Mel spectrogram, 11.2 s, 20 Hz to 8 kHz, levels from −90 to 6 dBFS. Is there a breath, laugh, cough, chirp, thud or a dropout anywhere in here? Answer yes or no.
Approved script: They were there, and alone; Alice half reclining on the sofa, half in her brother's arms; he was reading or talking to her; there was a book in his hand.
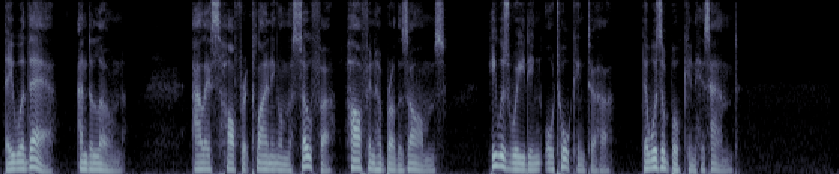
no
